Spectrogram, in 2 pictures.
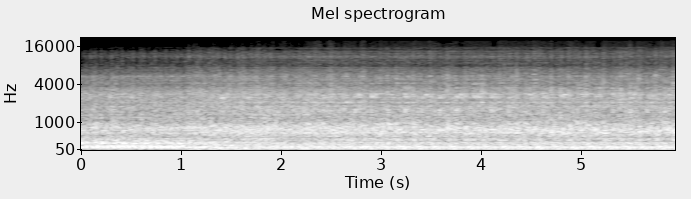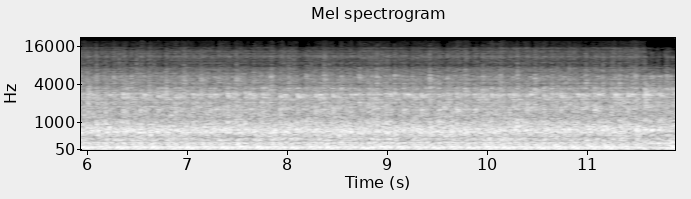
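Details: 1934 Ford 5-window with a carburetor, running after fuel system work and a replacement gas tank; low, steady idle with an even pulse and no ticks, misses or hunting over twelve seconds, notably quiet; normal idle.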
